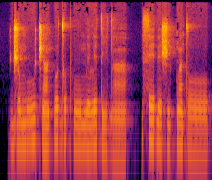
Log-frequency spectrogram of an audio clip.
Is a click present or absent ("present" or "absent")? absent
